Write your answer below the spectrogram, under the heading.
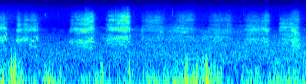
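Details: Windy day where Sulphur-crested cockatoos gather: repeated short, harsh squawks roughly every half second to second from several birds, with wind gusts in the background.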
